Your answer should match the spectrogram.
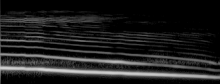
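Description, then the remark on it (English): Bast's sneeze ('Achoo!') draws out into a long, wolfish howl, one steady tone that slowly slides down in pitch for about two seconds before cutting off. “The sneeze drew out into a long, wolfish howl.”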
